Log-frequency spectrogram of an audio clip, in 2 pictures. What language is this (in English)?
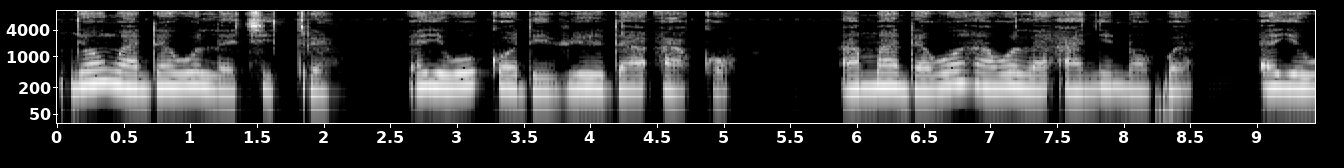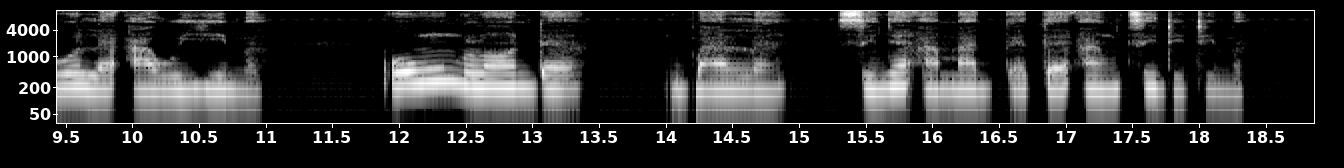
Ewe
